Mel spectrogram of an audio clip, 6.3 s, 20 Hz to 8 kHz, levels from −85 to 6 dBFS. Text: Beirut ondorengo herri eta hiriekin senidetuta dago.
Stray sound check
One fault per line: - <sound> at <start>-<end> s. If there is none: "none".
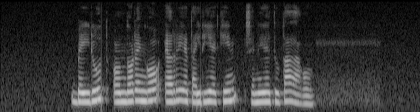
none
